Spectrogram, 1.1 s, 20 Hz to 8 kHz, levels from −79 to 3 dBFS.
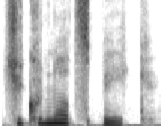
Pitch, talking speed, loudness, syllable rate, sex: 230 Hz, 225 wpm, -15 LUFS, 4.1 syllables/s, female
